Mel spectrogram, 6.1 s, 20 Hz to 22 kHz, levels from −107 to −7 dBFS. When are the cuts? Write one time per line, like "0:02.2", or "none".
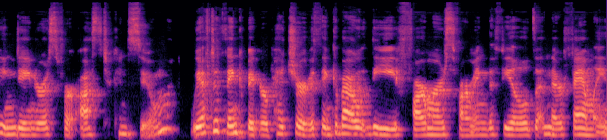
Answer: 0:01.8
